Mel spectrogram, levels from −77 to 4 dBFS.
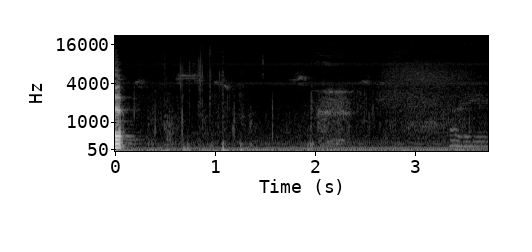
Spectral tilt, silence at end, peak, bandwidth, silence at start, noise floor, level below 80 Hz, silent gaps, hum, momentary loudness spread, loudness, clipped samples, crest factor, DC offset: -6.5 dB/octave; 0 s; -4 dBFS; 17 kHz; 0 s; -44 dBFS; -44 dBFS; none; 50 Hz at -45 dBFS; 5 LU; -32 LUFS; under 0.1%; 26 dB; under 0.1%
